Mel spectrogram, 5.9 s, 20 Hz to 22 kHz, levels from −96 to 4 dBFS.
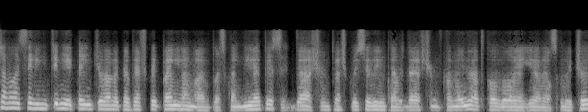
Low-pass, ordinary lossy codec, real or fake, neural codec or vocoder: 7.2 kHz; MP3, 48 kbps; fake; codec, 16 kHz, 0.5 kbps, FreqCodec, smaller model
